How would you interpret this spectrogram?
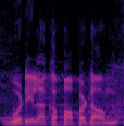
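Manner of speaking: lightly put-on Indian waiter accent, laughing; hint of an Indian waiter's accent. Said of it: "he said".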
